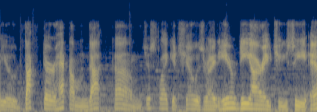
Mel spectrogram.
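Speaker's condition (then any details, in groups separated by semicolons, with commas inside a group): No condition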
